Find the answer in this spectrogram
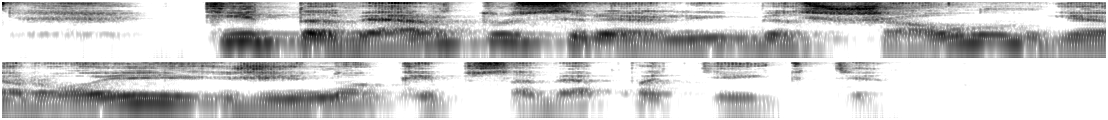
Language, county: Lithuanian, Vilnius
